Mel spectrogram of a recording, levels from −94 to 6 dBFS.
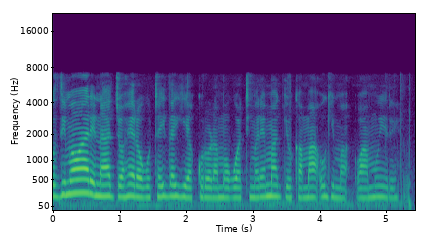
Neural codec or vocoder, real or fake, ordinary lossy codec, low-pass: none; real; none; 7.2 kHz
